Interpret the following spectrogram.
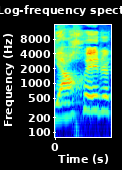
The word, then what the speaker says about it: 야훼: 모르니까 아도나의 모음 그리고 야훼를 갖다 합쳐서 여호와라고 합니다. 근데 이게 너무 잘못은 아니지만 제대로 그냥 그 네 글자를 읽으려 그러면은 그냥 야훼 그냥 간단하게 그렇게 도 나옵니다.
